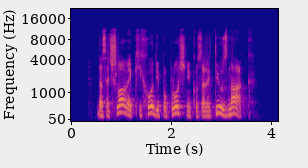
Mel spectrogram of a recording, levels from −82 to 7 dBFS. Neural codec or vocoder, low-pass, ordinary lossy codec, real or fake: none; none; none; real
